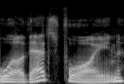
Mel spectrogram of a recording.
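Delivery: derisive, mocking, sarcastic delivery. Asked to try the line once more, saying it with a mocking tone. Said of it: "Now it sounds even more like you're mocking me".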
